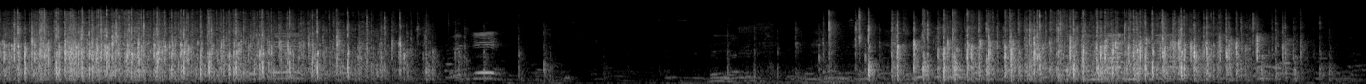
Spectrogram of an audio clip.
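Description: An audience at a one-day workshop applauds, with dense close clapping that stops, leaves a quiet gap with a few voices, then bursts into loud clapping again.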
